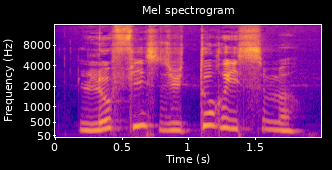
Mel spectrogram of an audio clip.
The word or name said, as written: L'office du tourisme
